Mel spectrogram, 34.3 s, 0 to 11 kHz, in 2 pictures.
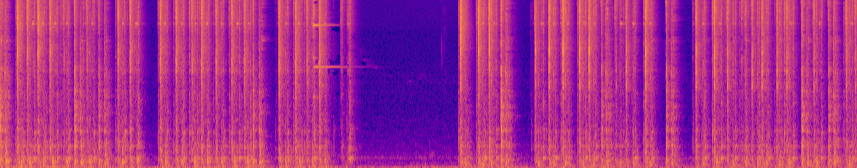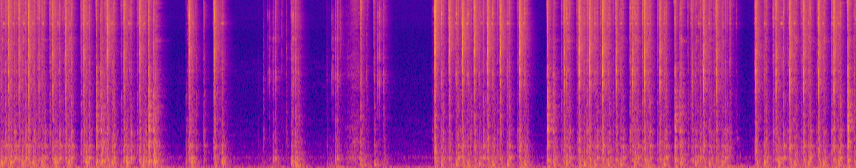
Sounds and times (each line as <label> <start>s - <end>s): typing on my old typewriter 0.0s - 7.1s
margin bell ringing 6.2s - 7.3s
typing on my old typewriter 9.2s - 21.7s
scrolling the paper up and down 23.7s - 24.9s
typing on my old typewriter 25.8s - 34.2s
